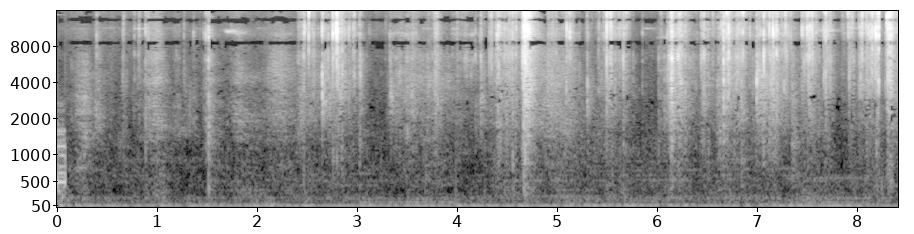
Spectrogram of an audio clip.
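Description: Thin plastic wrapper of a convenience-store onigiri crinkling and tearing as its red pull-tab strip is pulled, in irregular crackles with a couple of sharper snaps about three and five seconds in.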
